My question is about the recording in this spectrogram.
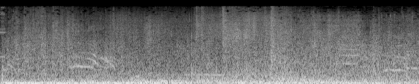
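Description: A loud explosion blast goes off right at the start and rumbles on as a wall blows apart, with score music beneath.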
